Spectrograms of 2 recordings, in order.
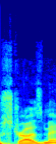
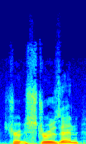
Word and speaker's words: Drew Struzan: Drew Struzman. Is that how you say his name? Okay. Lucasfilm also unveiled a new Drew Struzan. Is it Struzan or Struzan? Struzan. Struzan. Drew Struzan style poster for the series, which you can view below.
